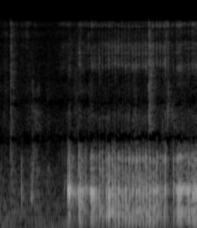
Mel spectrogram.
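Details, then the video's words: Shih Tzu growling while being put in timeout: a quiet start with faint sounds, then from about one second a continuous low rumbling growl with pulsing texture, briefly broken near two and a half seconds before resuming. "Shih Tzu timeout"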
